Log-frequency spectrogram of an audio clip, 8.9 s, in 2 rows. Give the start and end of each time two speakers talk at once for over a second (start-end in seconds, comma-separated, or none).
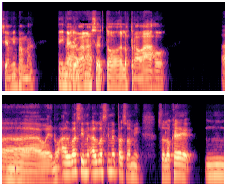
none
